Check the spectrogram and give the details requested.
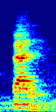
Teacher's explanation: the English word batting it has two syllables back then take the first syllable back is said more loudly than the second syllable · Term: accent on the first syllable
